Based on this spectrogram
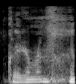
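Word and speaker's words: Kligerman: Parker Killinger, or Killingman, he's Clearman. – Clearman, thank you.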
